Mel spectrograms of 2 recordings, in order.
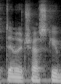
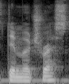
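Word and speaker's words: Dimitrescu: uh diates everyone again I thought it was demat tresu but it's diates as everybody pronounces it kind of in the game but you're stalked by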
